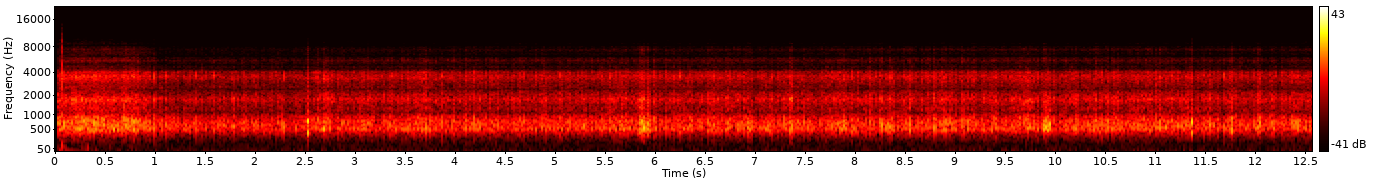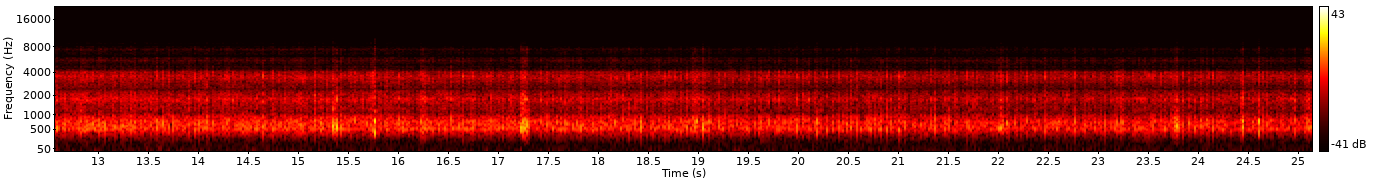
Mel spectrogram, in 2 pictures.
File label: radio noise; ラジオノイズ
